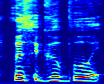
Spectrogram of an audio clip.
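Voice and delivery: put-on loud doting good-boy voice; pretend pet talk. Streamer greeting a cat he hopes to win over, playful pet talk. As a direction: gush at an imagined pet.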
